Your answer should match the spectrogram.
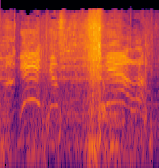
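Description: Animated-film soundtrack played backwards: two reversed vocal cries, each an arching rise and fall in pitch, over music, the second with a burst of noise under it.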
